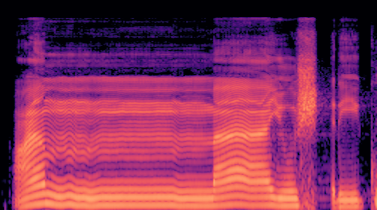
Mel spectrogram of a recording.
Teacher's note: Jadilah bacaan namanya madrid bisukun. Cara bacanya ku panjangkan enam harakat. Huruf terakhir sukunkan. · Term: mad arid disukun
